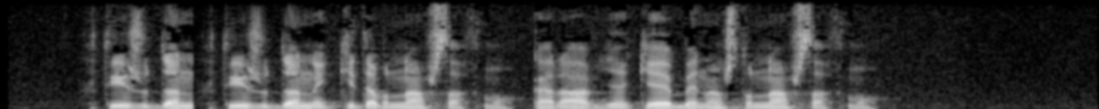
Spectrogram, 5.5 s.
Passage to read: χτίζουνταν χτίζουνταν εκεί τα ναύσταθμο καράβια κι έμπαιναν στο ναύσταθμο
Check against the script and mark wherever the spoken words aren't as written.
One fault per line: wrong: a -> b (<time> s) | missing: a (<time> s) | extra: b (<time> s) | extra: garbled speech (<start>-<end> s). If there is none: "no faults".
no faults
